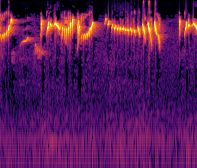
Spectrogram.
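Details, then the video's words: Training song of a sunbird for cage songbirds: thin high twitters and slurred notes, then a long fast series of buzzy, stuttering pulses, closing with a short high phrase. "Masteran burung Kolibri"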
